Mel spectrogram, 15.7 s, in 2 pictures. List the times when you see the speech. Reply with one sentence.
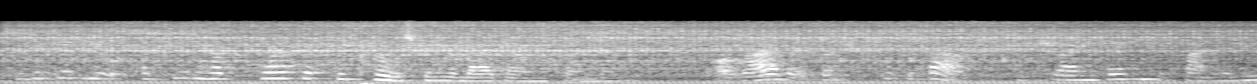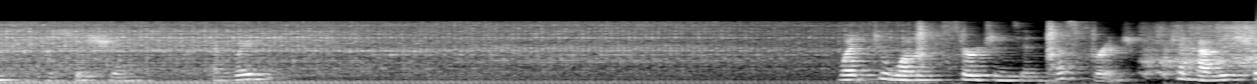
You can hear the speech from 0.1 to 9.6 s and from 13.1 to 15.6 s.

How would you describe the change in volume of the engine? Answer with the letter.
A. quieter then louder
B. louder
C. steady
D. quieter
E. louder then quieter
D.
